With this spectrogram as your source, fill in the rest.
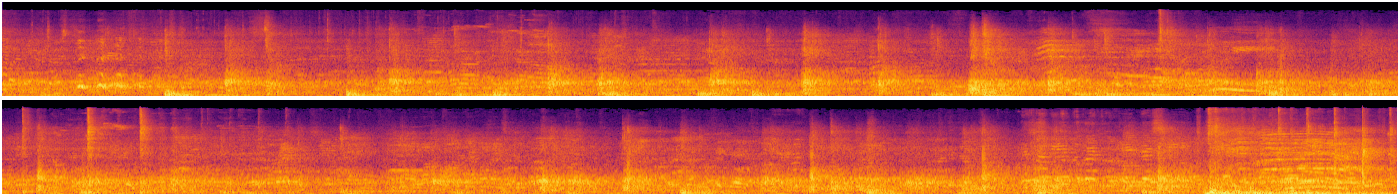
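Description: A ball bounces on the court and off the walls.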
